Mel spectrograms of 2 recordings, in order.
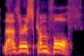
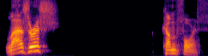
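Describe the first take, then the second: First: It is said in a British accent. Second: It is said in a plain American accent.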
